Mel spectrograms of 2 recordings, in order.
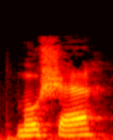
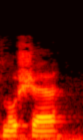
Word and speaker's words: Moshe: Moses, or Moshe, as it would be pronounced Moshe, and it literally means drawn out.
